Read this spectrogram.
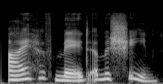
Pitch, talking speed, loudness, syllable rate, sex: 215 Hz, 185 wpm, -16 LUFS, 5.0 syllables/s, female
